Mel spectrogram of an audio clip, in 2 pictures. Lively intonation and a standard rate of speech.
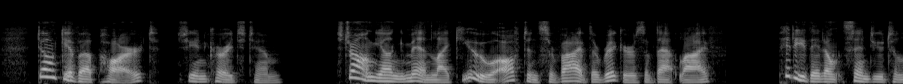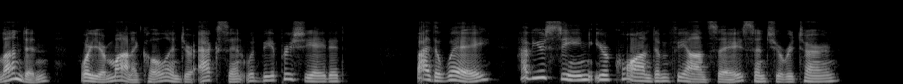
Yes: wide, 7.8 semitones; average, 155 wpm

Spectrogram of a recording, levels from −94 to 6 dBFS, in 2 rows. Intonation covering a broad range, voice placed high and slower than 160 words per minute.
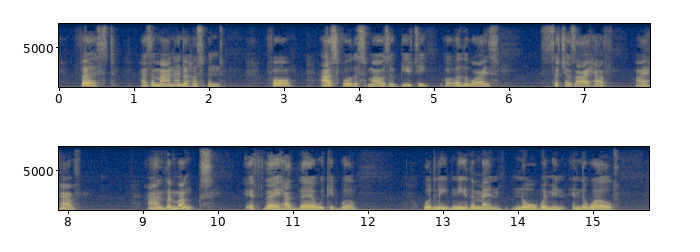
No: wide, 6.4 semitones; medium, 140 Hz; average, 150 wpm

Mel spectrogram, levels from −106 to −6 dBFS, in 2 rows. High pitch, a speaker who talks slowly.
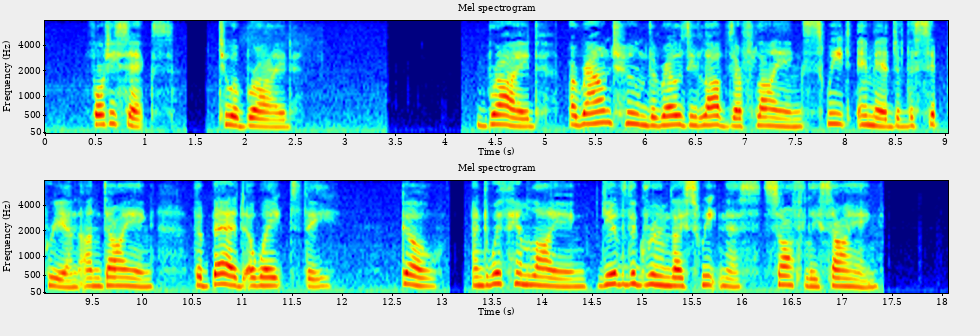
Yes: high, 220 Hz; slow, 125 wpm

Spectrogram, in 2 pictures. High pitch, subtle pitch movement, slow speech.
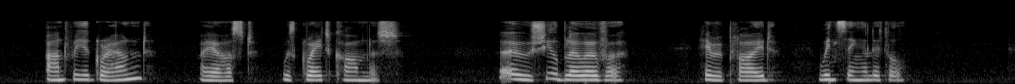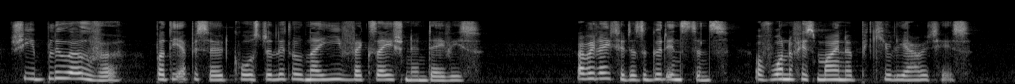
Yes: high, 215 Hz; narrow, 2.2 semitones; slow, 125 wpm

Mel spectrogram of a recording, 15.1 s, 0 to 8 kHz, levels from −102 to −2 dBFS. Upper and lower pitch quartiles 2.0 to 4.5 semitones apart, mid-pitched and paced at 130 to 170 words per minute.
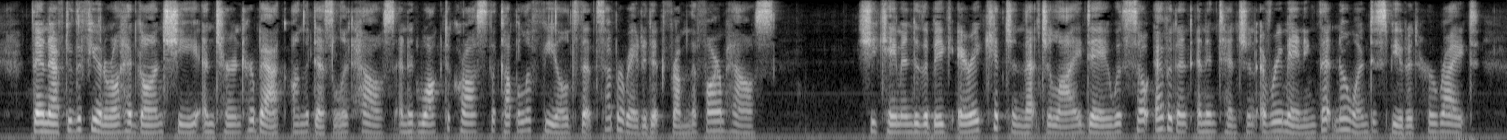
No: average, 2.9 semitones; medium, 180 Hz; fast, 205 wpm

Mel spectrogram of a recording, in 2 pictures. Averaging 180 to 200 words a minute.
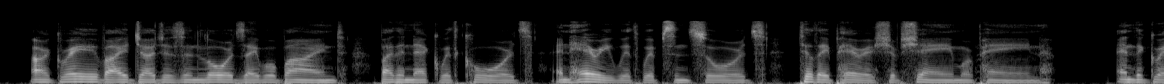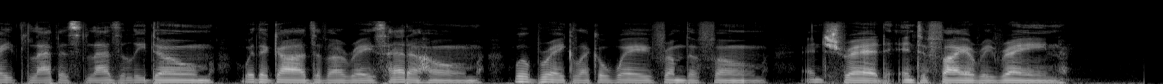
No: average, 140 wpm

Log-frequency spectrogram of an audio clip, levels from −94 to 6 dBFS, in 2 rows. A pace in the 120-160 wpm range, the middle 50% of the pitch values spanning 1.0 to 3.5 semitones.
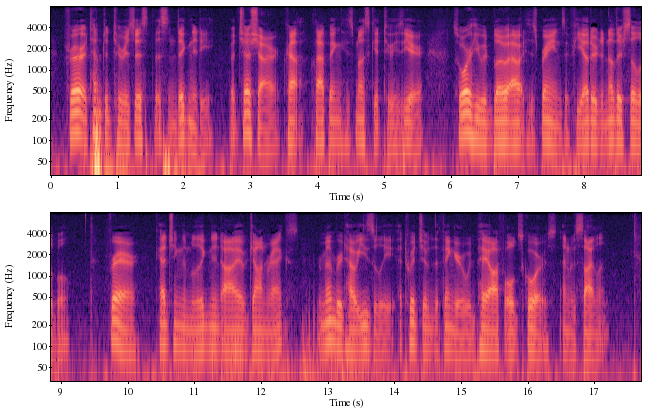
No: average, 170 wpm; average, 2.9 semitones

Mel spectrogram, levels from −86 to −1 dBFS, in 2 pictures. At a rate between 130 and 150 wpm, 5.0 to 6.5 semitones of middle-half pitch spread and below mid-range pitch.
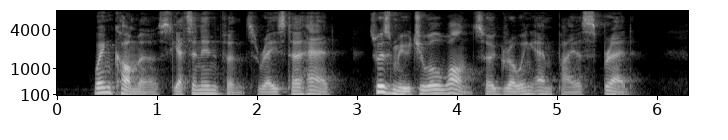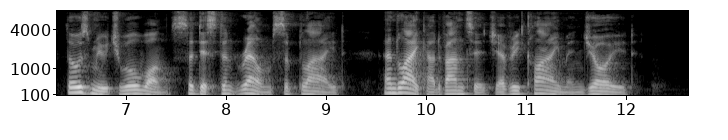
Yes: slow, 135 wpm; wide, 5.4 semitones; low, 115 Hz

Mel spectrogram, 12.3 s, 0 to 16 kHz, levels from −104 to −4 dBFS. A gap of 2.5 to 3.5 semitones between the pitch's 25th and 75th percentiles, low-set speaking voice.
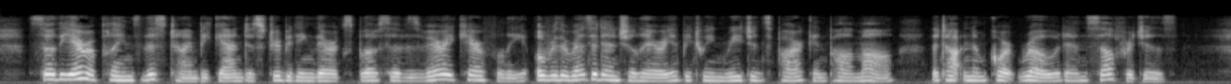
No: average, 3.2 semitones; medium, 170 Hz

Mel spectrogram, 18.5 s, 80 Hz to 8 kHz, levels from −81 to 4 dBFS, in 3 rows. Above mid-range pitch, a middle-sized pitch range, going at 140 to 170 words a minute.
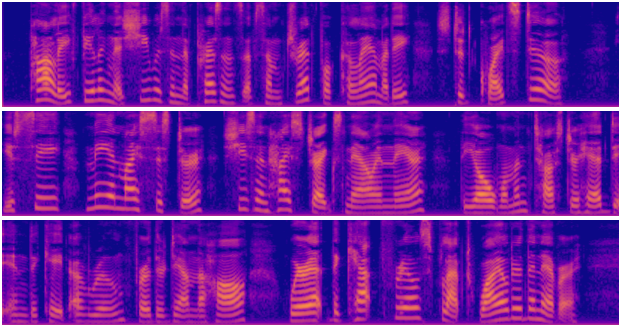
No: high, 215 Hz; wide, 7.0 semitones; average, 160 wpm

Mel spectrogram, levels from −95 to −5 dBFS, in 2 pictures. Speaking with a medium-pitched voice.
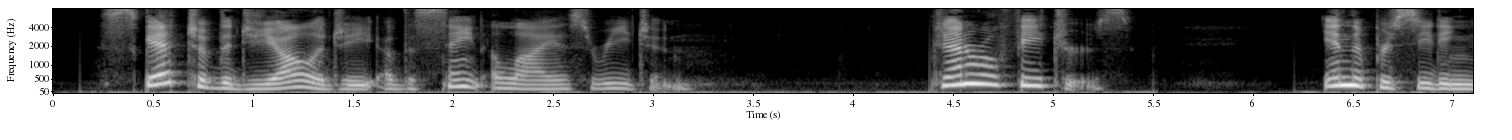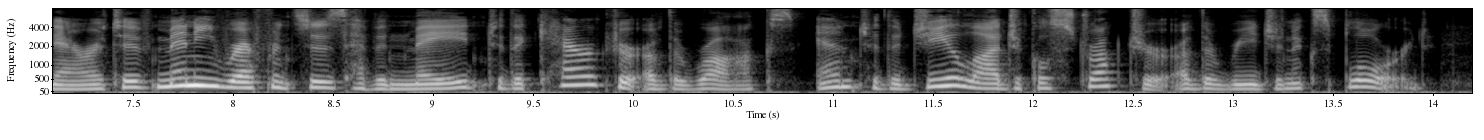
Yes: medium, 180 Hz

